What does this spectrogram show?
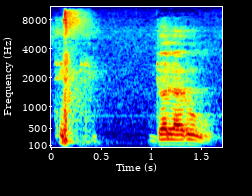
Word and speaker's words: tic douloureux: The very painful condition is called trigeminal neuralgia, and its Latin name is tic douloureux. This is how it is pronounced.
